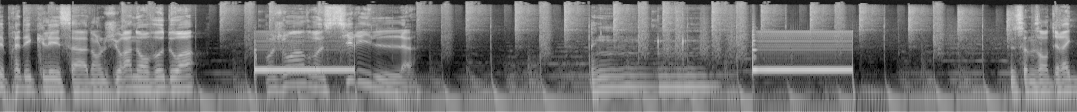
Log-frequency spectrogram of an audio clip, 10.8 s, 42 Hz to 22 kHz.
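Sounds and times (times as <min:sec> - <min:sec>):
speech: 0:00.0 - 0:02.0, 0:02.6 - 0:04.3, 0:05.9 - 0:06.2, 0:10.1 - 0:10.7
rhythmic music bed: 0:00.0 - 0:10.7
long flat beep: 0:02.6 - 0:03.6, 0:07.6 - 0:08.6
telephone ringing on a live call line: 0:02.6 - 0:03.6, 0:07.6 - 0:08.6.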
